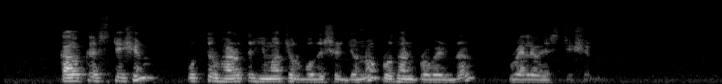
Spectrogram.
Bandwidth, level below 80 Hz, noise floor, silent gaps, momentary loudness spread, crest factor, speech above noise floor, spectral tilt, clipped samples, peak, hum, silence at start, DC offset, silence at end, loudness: 6.8 kHz; -64 dBFS; -64 dBFS; none; 15 LU; 22 dB; 38 dB; -8.5 dB/octave; under 0.1%; -6 dBFS; none; 0.6 s; under 0.1%; 1.35 s; -26 LUFS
